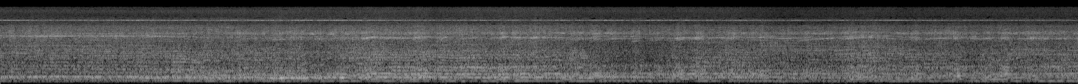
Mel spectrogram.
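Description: Hobbyking X4 quadcopter hovering, its four electric motors and propellers giving a steady buzzing whine that wavers slightly in pitch as the throttle is worked.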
